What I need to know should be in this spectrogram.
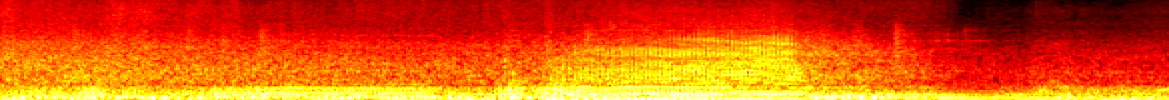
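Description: A motorcycle engine rumbles and roars past.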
